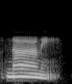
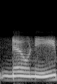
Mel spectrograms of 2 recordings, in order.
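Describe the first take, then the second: First: The first vowel of the name is short. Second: The first vowel of the name is long. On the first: This is the regional family way of saying it. "in the Midwest, you know, we have the short vowels" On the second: This is how some other people say it. "some people pronounce it Noni"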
